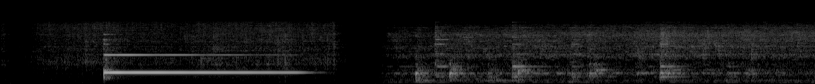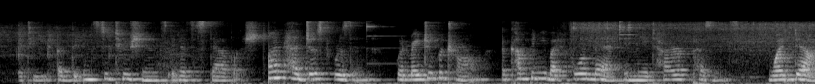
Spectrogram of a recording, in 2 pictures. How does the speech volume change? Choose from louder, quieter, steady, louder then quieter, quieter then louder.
steady.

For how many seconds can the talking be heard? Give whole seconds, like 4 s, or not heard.
8 s.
